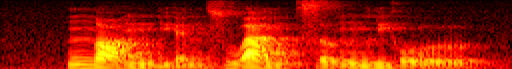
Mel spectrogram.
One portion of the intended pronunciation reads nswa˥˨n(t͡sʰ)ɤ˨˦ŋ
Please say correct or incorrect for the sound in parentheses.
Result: incorrect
